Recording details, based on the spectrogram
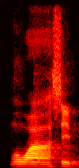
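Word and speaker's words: مُوَاسٍ: Isim fa'il yang menolong, tapi bacanya apa? Muwasin, tidak ada tasdidnya. Paham?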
